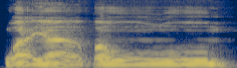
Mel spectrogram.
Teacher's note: namanya mad lin karena ada waw sukun sebelumnya ada huruf berharokat fathah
